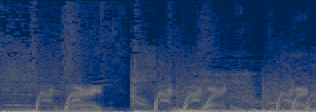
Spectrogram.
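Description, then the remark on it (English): A person imitates a duck with a rapid series of nasal, buzzy quacks, repeated in quick bursts over a few seconds, fairly loud. “I was doing quack, quack all Thanksgiving.”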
